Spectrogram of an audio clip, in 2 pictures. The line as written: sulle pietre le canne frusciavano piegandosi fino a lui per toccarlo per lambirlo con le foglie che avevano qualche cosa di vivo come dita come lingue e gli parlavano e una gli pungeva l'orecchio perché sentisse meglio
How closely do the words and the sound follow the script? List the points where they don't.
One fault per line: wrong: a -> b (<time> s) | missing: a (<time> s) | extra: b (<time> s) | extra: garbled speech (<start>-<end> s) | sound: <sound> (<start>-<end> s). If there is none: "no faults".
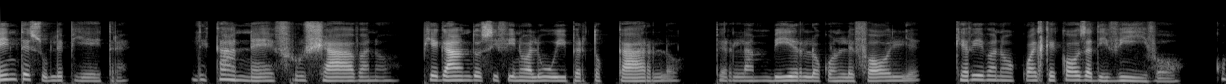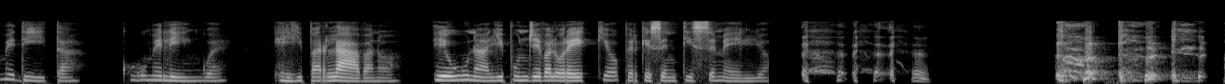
sound: cough (20.3-21.6 s)
sound: cough (22.8-24.4 s)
